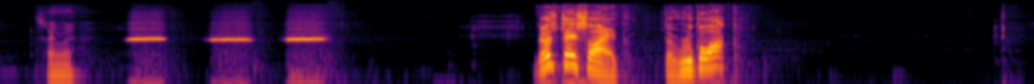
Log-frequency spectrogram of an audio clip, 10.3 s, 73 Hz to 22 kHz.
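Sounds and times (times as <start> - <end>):
speech: 0.4 - 0.9, 5.4 - 7.4
person whistling a short tune: 1.3 - 3.4.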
